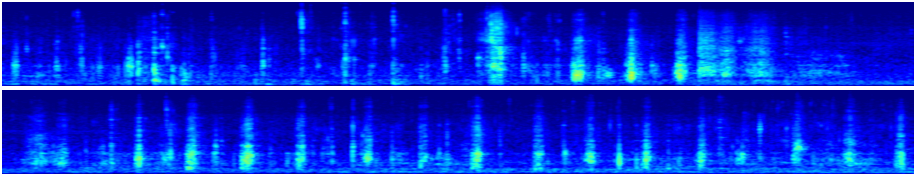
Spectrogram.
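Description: Close-miked chewing of rice and chicken curry eaten by hand: a run of wet clicking and smacking mouth sounds, with a short pause about halfway through.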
